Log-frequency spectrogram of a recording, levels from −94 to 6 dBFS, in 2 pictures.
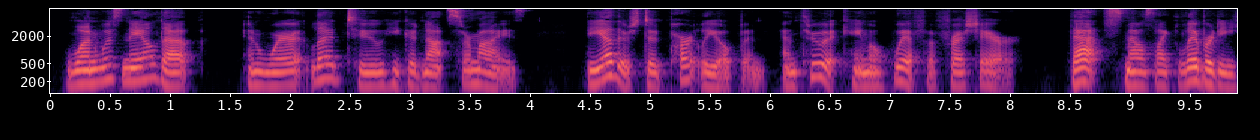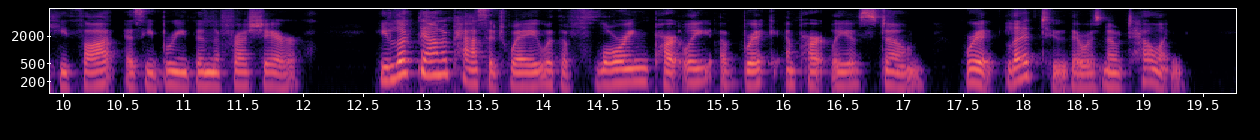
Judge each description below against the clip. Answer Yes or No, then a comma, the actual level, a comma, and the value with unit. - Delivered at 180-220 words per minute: Yes, average, 190 wpm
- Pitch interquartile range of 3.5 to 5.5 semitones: Yes, average, 3.8 semitones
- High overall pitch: No, medium, 170 Hz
